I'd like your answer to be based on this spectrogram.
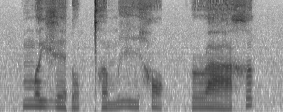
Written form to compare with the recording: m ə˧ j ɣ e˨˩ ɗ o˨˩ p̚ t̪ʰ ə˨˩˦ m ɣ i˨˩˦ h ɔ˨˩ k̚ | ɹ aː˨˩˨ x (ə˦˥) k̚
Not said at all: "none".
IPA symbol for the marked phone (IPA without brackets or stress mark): ə˦˥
